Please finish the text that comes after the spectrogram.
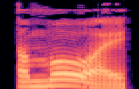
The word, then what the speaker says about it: Amoy: The Amoy dialect is the main dialect spoken in the Chinese city of Xiamen, formerly romanized and natively pronounced as Amoy, and its surrounding regions of Tong'an and Shang'an, both of which are now included in the Greater Xiamen area.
